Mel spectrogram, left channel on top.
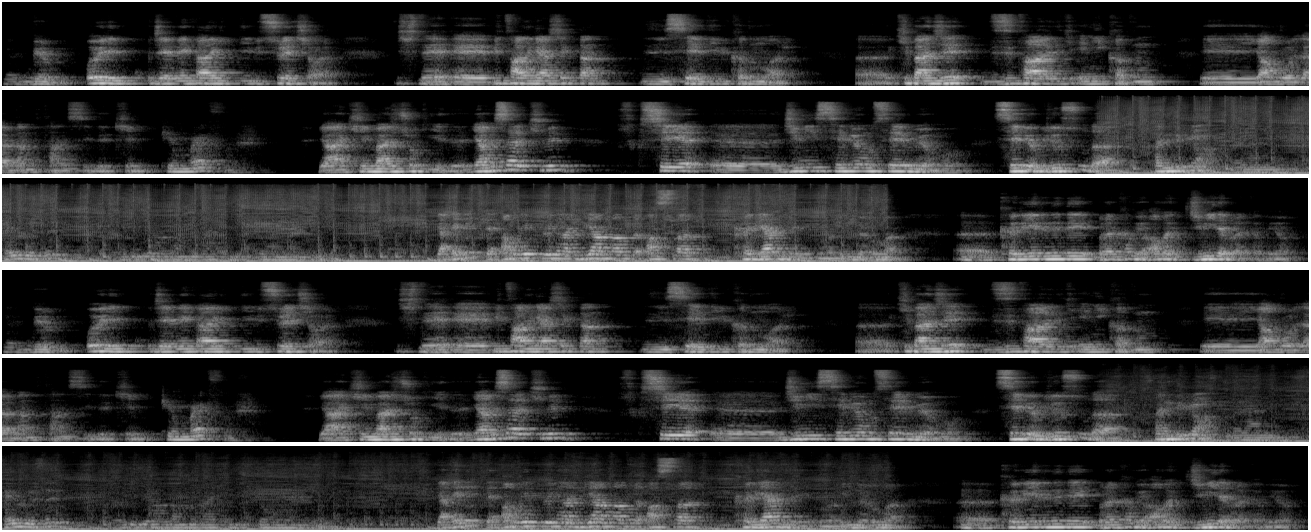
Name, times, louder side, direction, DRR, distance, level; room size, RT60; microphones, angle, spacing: voice 1, 0.2-3.7 3.9-6.0 6.4-7.9 8.5-11.7 12.0-14.6 16.2-18.8 19.2-22.7 23.0-24.2 24.6-25.1 30.5-33.1 33.5-35.2 35.7-39.0, left 1 dB, 35° left, -7 dB, 0.6 m, -25 dB
voice 2, 4.2-4.5 14.7-15.6 23.4-23.8 24.7-26.8 27.2-29.8 35.7-36.1, right 1 dB, 35° right, -2 dB, 0.8 m, -32 dB
sound 1, 24.0-35.0, left 4 dB, 80° left, 0.3 m, -33 dB
4.0 x 2.3 x 3.0 m, 0.73 s
head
